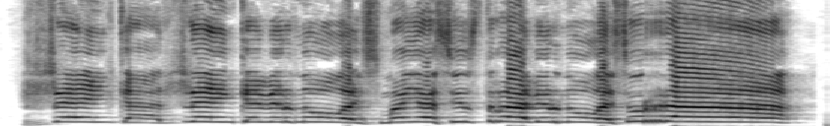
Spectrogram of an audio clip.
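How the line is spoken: Loud indecent yelling. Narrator (Russian): Вопила девица неприлично

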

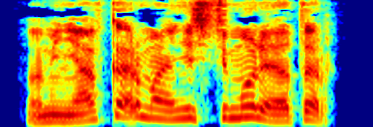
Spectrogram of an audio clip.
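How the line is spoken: Loud, cheerful. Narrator (Russian): громко, даже весело сказал отец

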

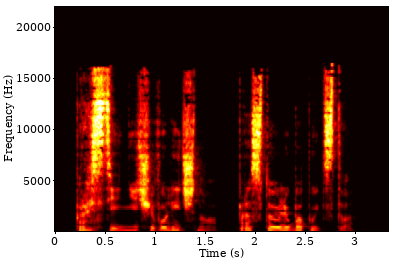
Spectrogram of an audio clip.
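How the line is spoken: Nervous laugh. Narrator (Russian): нервно рассмеявшись, сказал

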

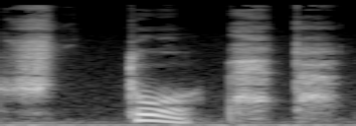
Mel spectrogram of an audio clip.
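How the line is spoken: Whispered. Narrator (Russian): прошептала Нина

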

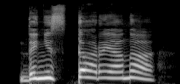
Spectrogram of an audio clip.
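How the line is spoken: Frenzied yell. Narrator (Russian): завопил двойнюшечка, приходя в совершеннейшее исступление

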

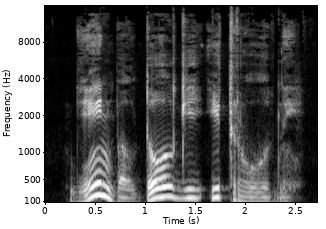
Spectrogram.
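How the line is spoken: Soothing tone. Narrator (Russian): проговорила она успокоительным тоном

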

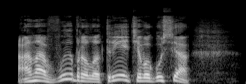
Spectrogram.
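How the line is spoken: Triumphant shout. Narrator (Russian): торжествующе закричал Ральф

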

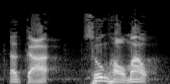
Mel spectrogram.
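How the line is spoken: Shouted command. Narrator (Vietnamese): Tên đầu trâu quát lên

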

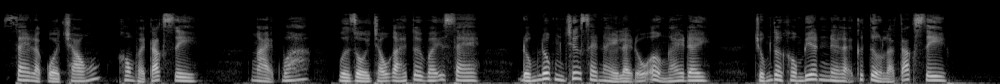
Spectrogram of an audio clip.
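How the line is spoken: Polite, smiling. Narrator (Vietnamese): Vũ khẽ mỉm cười rồi nói

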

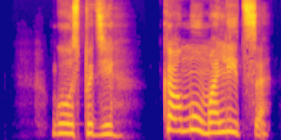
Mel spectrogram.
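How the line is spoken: Whimpering. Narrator (Russian): Я захныкала

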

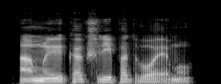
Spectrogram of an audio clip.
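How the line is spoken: Grumble. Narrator (Russian): буркнул Тракт

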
